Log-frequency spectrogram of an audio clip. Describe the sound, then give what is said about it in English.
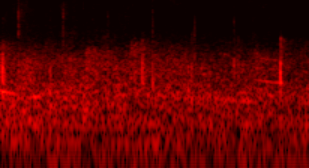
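Steady audience applause at a comic panel as a panelist walks up the middle, a dense wash of many hands clapping at an even level, with crowd murmuring mixed in and a few sharper claps standing out. “Oh, okay, give him a clap again, because he's walking up the middle.”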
